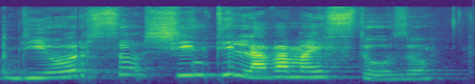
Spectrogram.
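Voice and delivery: ordinary delivery

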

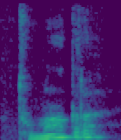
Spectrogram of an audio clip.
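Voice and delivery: hammed-up Spanish accent; put-on Spanish accent. Shown as a demonstration. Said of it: "Why am I doing this damn accent".

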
